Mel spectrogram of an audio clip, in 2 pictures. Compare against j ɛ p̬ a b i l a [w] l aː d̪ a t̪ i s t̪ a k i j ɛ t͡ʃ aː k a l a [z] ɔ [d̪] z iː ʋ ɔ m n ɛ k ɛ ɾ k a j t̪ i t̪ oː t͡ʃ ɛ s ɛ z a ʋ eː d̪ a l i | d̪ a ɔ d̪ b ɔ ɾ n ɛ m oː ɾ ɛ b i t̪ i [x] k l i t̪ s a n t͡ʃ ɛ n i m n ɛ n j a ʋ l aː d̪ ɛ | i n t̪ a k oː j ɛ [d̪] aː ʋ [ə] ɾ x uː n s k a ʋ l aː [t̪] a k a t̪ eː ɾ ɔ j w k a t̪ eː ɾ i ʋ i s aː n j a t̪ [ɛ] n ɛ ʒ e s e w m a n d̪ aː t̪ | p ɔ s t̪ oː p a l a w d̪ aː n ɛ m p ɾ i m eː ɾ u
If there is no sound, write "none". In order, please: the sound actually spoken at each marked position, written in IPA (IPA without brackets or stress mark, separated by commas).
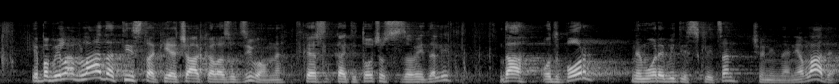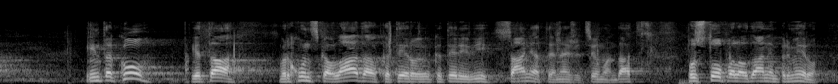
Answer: ʋ, z, d̪, s, t̪, ə, d̪, ɛ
